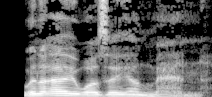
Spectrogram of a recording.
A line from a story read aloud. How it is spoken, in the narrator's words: sighed Mihailovich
